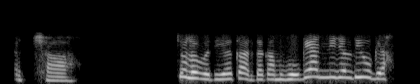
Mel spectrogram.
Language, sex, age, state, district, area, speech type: Punjabi, female, 18-30, Punjab, Faridkot, urban, conversation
